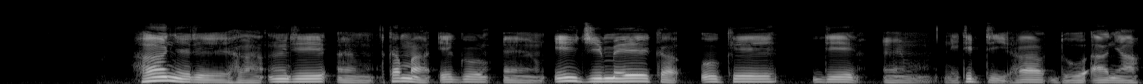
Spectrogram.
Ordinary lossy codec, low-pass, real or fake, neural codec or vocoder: none; 7.2 kHz; real; none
